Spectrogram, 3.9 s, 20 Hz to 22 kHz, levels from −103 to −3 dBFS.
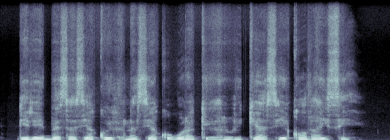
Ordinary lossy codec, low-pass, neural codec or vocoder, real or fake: none; none; codec, 44.1 kHz, 7.8 kbps, Pupu-Codec; fake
